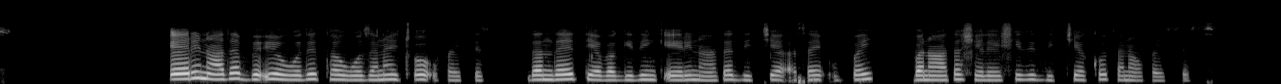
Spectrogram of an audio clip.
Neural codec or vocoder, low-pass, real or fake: none; 7.2 kHz; real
